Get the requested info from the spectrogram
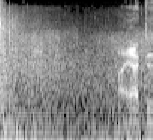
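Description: Low, steady rumble of an explosion in the anime's soundtrack, with a short sharp crack at its start.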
